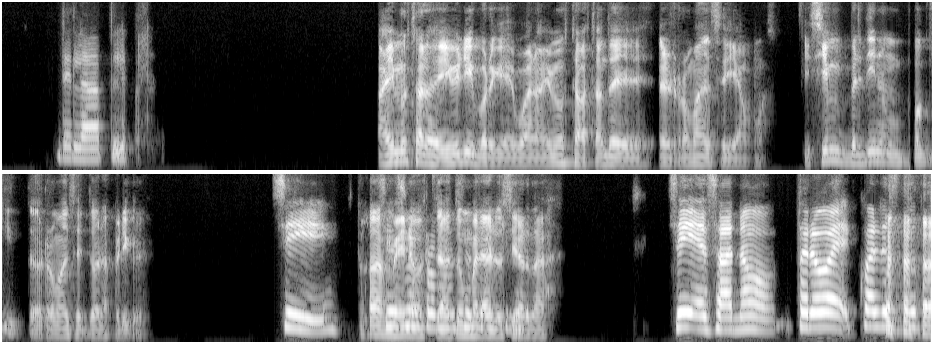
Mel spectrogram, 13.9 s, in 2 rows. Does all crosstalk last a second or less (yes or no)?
no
